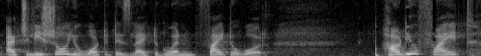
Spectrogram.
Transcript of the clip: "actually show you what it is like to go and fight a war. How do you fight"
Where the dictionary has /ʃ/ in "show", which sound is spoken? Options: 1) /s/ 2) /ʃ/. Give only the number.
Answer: 2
